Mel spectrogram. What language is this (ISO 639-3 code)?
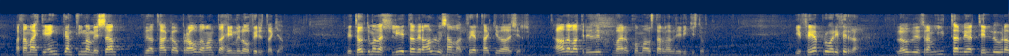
isl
